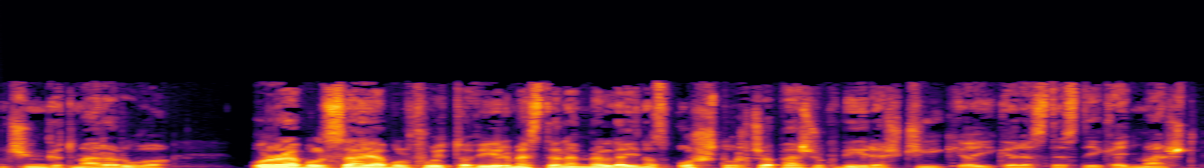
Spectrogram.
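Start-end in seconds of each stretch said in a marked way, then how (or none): none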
